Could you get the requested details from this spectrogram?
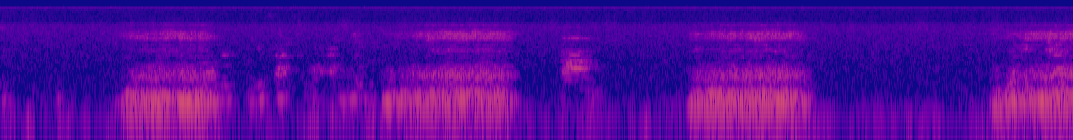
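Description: Steady rattling snores on each breath in, about three in ten seconds, with quieter breaths out between; ordinary snoring.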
